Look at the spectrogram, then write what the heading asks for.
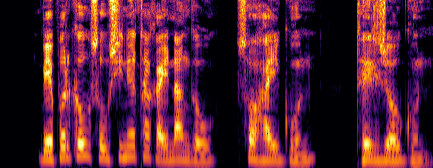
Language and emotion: Bodo, neutral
